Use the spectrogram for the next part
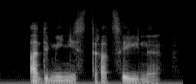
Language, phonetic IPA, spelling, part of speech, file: Polish, [ˌadmʲĩɲistraˈt͡sɨjnɨ], administracyjny, adjective, Pl-administracyjny.ogg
